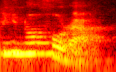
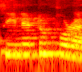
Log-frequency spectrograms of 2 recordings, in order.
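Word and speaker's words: Ctenophora: মনে রাখবা অবশ্যই বাট উচ্চারণটা খেয়াল করে পড়বা যে এটা হচ্ছে টিনোফোরা ঠিক আছে সিনেটোফোরা না বাংলায় লিখা থাকলে কিন্তু টিনোফোরা লিখা থাকবে আর সিওনোপ্লানা একটু খেয়াল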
